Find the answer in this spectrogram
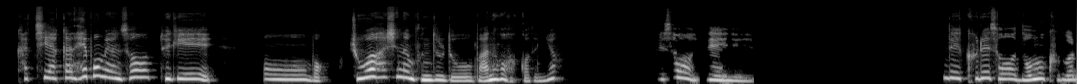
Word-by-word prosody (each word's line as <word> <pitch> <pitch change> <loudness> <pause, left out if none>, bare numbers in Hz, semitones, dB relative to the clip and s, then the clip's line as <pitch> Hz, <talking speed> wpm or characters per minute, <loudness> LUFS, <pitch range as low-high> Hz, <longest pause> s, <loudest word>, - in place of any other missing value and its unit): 같이 260 +5 -6
약간 290 0 -2
해 350 - +1
보면서 330 -3 0
되게 250 -6 0 0.4
어 245 - -6 0.4
막 165 -2 -7 0.2
좋아하시는 330 +1 +3
분들도 195 -7 +2
많은 205 +8 +6
것 235 - +3
같거든요. 180 - -7 0.9
그래서 230 0 -11 0.3
네. 185 -7 0 1.9
네. 295 -1 -1
그래서 260 -3 -2
너무 225 +7 +4
그거를 210 -1 -3
250 Hz, 225 characters per minute, -18 LUFS, 205-290 Hz, 1.9 s, 많은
